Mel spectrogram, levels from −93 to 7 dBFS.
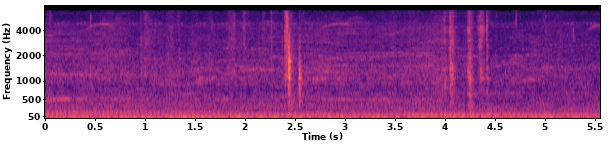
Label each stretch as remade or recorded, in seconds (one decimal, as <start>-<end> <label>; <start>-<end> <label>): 0.0-3.2 recorded; 3.2-4.8 remade; 4.8-5.6 recorded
